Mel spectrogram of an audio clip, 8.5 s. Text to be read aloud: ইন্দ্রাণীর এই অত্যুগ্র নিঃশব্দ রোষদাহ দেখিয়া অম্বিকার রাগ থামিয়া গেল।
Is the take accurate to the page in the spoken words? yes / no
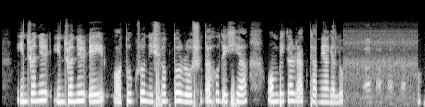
no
